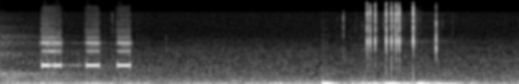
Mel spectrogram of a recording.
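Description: Telephone keypad tones entering a voicemail code: three short evenly spaced beeps close together, then a quieter pause and a cluster of sharper clicks and tones, faint and unaccompanied by talk.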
